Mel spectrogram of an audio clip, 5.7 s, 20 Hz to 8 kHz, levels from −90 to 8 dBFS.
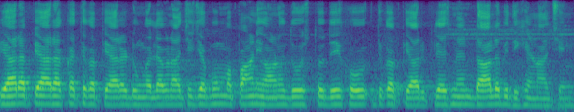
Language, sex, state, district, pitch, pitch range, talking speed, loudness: Garhwali, male, Uttarakhand, Tehri Garhwal, 160 Hz, 155-170 Hz, 210 wpm, -19 LUFS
